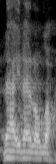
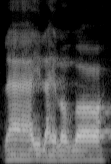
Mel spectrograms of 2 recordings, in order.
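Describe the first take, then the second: First: It is said forcefully and insistently. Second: It is said gently and calmly. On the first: The dying person is pressured and made dizzy. The speaker calls it wrong. "jangan kenceng-kenceng" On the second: The dying person is guided without being pressured. The speaker calls it right. "Begini, Pak"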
